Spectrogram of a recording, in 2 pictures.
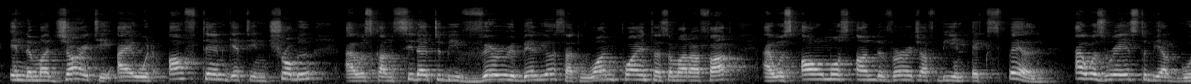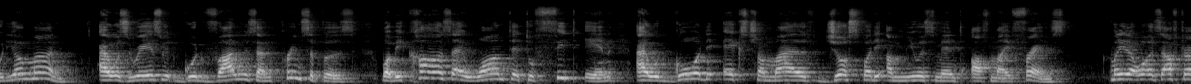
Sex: male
